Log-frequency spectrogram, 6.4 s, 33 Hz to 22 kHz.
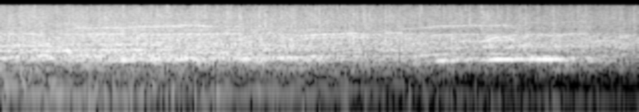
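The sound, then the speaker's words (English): Theater audience applauding as a five-piece band of young men takes the stage, with dense, sustained clapping mixed with scattered cheers and whoops, swelling slightly near the end. “What you are hearing is the sound of five young men taking the stage of the Majestic Theater at the Brooklyn Academy of Music on the evening of April 10th,”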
